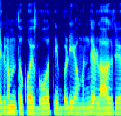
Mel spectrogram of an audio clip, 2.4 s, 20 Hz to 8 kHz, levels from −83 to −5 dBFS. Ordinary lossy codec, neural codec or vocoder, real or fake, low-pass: none; codec, 16 kHz, 4 kbps, X-Codec, HuBERT features, trained on LibriSpeech; fake; none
